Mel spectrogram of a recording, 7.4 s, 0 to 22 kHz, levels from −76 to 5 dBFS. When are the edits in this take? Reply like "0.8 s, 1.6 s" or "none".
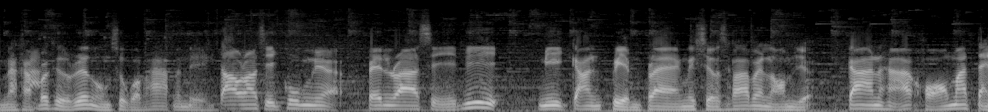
1.6 s, 6.2 s

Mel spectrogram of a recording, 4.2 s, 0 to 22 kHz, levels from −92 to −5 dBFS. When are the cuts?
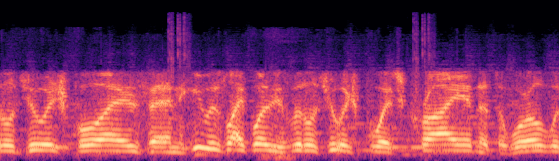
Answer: none

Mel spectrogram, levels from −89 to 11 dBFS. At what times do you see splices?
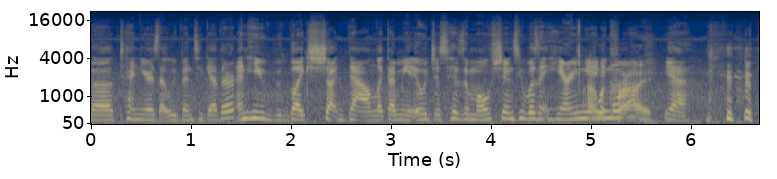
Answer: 1.4 s

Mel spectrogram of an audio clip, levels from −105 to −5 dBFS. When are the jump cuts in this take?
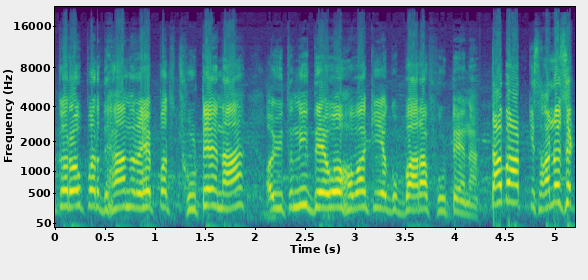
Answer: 4.3 s

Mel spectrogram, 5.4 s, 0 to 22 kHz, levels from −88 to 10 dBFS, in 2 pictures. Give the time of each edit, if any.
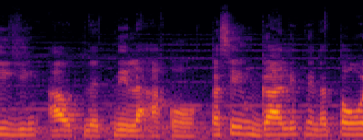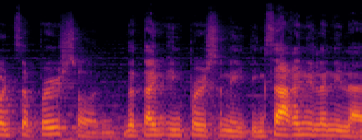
none

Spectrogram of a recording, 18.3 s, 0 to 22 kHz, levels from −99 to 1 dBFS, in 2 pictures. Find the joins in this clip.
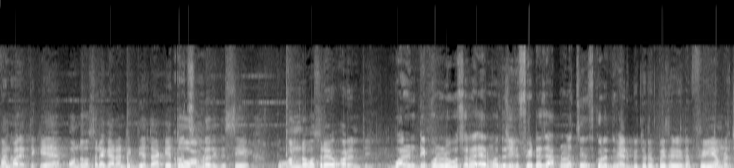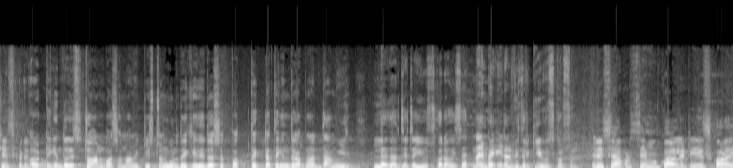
9.7 s, 15.1 s

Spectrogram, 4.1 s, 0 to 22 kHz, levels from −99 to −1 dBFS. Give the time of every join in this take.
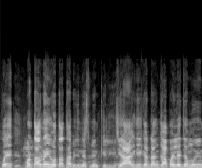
2.3 s

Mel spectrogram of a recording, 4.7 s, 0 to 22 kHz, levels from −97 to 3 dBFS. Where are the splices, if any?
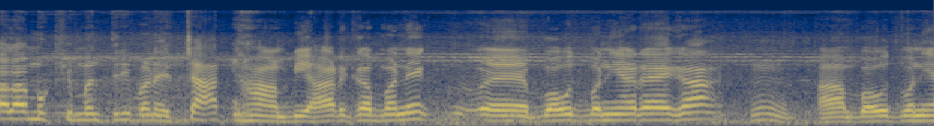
1.1 s

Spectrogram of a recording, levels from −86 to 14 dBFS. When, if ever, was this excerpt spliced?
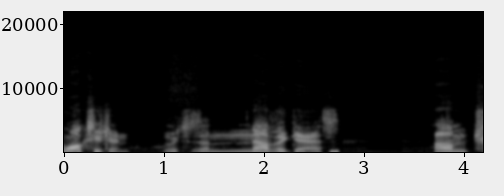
3.0 s

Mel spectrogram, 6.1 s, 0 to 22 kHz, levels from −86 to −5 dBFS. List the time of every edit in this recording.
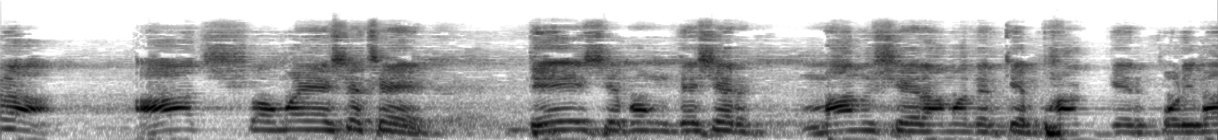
none

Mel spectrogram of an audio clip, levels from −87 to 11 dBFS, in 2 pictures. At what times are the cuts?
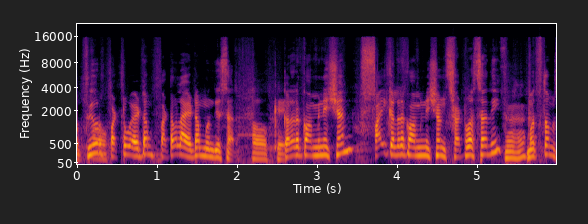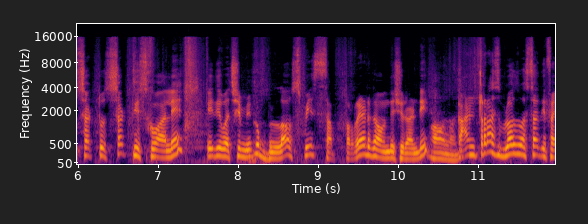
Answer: none

